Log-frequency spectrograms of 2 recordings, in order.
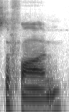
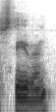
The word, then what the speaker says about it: Stefan: my name so obviously my name is stefan a lot of people pronounce it stephen but i asked my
